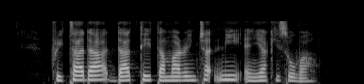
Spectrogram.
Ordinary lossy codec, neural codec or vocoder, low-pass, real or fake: none; codec, 16 kHz, 4.8 kbps, FACodec; none; fake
